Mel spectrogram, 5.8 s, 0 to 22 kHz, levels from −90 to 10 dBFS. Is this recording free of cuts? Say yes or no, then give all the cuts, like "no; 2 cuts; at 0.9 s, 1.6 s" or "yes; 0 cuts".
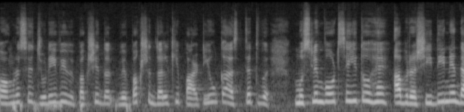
no; 1 cut; at 4.8 s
